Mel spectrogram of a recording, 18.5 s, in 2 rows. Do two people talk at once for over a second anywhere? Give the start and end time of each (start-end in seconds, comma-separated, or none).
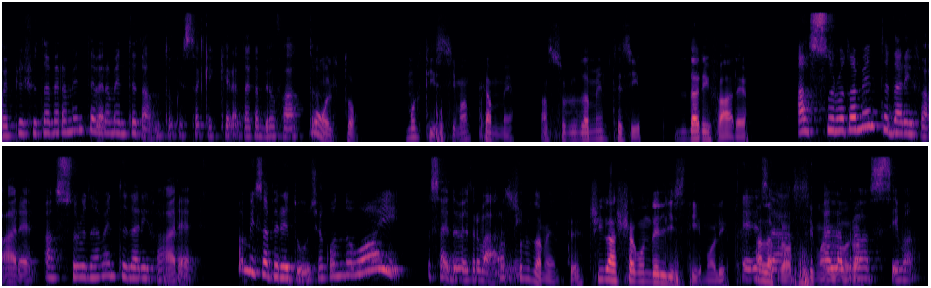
16.7-17.9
